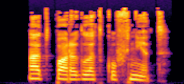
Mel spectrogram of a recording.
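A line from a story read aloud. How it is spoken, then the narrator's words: Smirking executioner's grunt. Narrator (Russian): хмыкнул палач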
